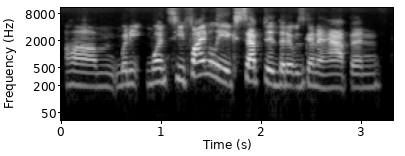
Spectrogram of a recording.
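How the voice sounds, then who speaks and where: A woman's voice: mid-range voice, lively intonation, a little fast, a bit bright, no room sound. A woman chatting casually during a movie watch-along, giggling often and explaining history at length. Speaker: podcast guest.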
